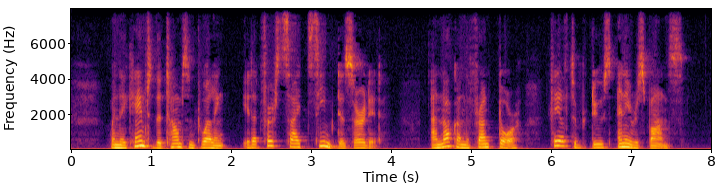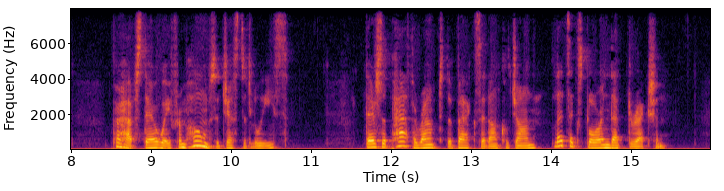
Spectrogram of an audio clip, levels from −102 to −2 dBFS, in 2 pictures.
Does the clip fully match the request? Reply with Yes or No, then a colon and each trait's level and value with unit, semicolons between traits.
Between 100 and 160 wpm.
No: average, 175 wpm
